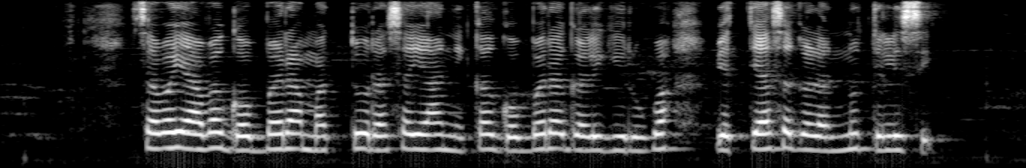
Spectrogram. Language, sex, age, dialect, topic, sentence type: Kannada, female, 31-35, Central, agriculture, question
